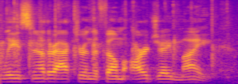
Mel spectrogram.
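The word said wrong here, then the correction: Mitte: Mitty. – It's Mitty.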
